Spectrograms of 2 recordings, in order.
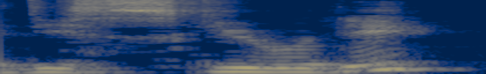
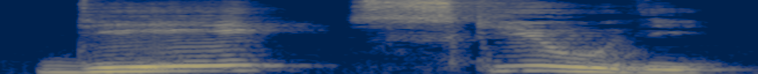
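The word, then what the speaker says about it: dischiudi: Notice where I put the S. When I speak, I could say di schiudi. The S hisses on the first syllable. When I sing, di schiudi, di schiudi. The S is totally on the second note, not the first note.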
